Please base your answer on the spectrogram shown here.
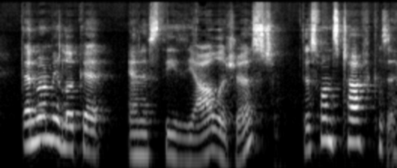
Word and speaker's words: anesthesiologist: So our primary stress on anesthesiologist is on the ah syllable, and that letter O says the ah sound.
